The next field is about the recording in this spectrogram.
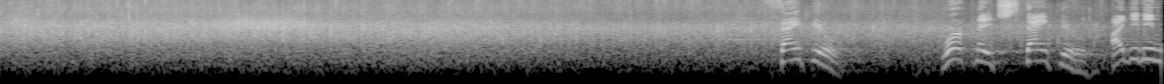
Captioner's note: applause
